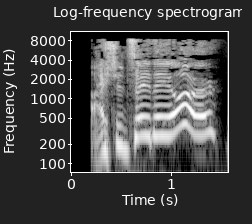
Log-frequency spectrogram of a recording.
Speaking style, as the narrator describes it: Judo said, laughing

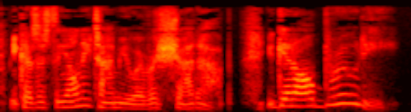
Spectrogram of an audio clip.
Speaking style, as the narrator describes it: she said brightly

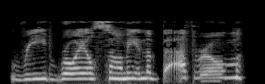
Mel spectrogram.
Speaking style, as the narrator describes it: she moans through the door

